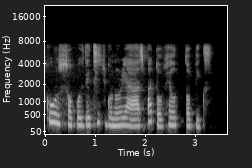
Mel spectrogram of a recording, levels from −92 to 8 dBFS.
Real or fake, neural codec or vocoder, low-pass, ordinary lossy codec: real; none; 7.2 kHz; none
